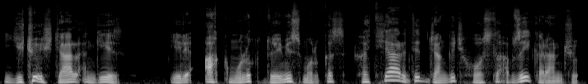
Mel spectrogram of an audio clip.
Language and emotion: Kashmiri, angry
